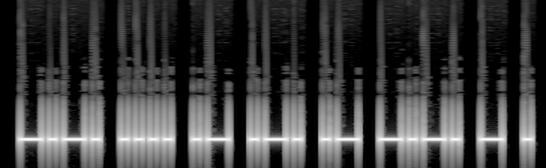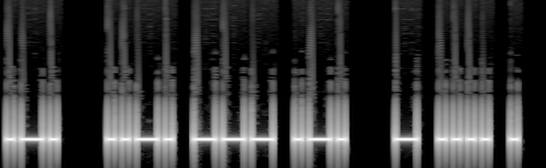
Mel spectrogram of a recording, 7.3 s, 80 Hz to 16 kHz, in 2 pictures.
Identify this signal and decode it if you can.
Morse code, heard as a keyed tone, about 25 wpm, 700 Hz. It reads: CHARACTER FOR THE
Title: Sentences from Top 1200 Words 25wpm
